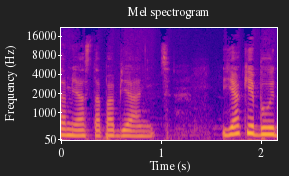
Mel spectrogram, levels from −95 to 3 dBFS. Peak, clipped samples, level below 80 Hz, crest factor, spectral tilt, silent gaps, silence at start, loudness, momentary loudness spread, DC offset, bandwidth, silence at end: -8 dBFS; under 0.1%; -52 dBFS; 16 dB; -5.5 dB/octave; none; 0 s; -24 LUFS; 17 LU; under 0.1%; over 20 kHz; 0 s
